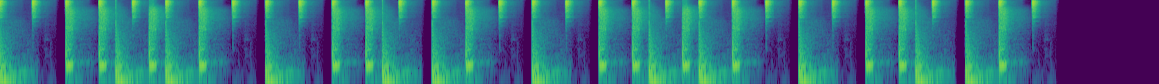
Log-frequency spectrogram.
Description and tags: Hip-hop
Rap beat with kicks, hi hats and snares.
rap, decent, kick, drum, music, beat, Hip-Hop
